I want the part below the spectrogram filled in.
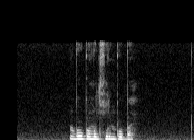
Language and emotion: Russian, neutral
